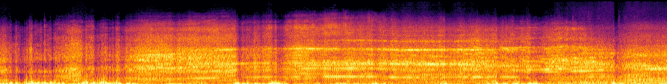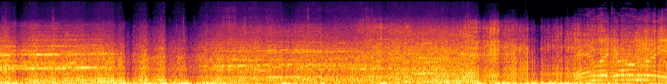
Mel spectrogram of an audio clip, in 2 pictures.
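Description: A modified race car circles the Thompson track under yellow, its engine a loud, sustained drone that rises and falls in pitch through the laps, with voices talking over it.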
